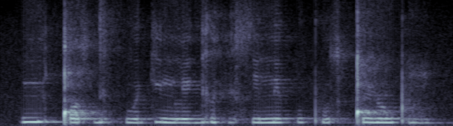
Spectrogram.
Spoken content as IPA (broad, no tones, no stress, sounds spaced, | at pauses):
mʲ ʊ ǃ ɔ s d e kʷ ɛ kʲ ɛ n l e ɡʲ ʊ fʲ ʊ s i n e kʷ e pʼ u s ǃ i ɳ u ɳ pʼ i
